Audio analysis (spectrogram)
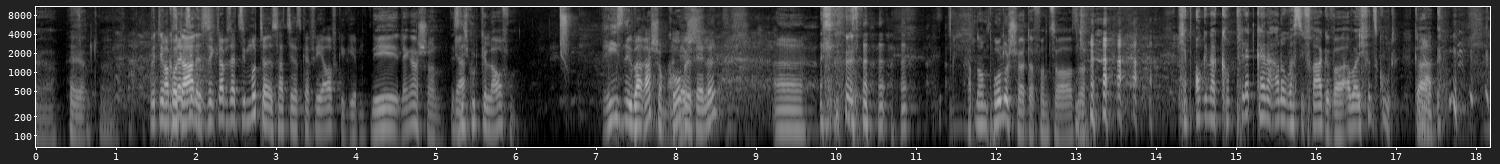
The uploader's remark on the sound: Live in Erlangen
